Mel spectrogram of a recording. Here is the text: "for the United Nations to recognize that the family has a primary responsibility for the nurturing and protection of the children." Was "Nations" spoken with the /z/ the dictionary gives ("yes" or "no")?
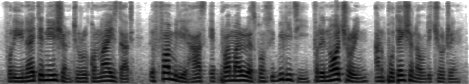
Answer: no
